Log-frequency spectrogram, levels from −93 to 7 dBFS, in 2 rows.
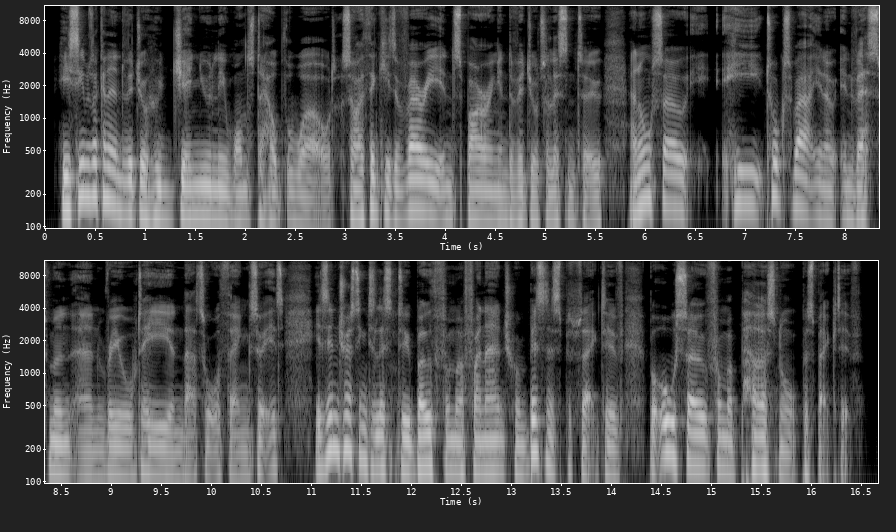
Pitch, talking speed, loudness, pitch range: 115 Hz, 210 wpm, -26 LUFS, 105-135 Hz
